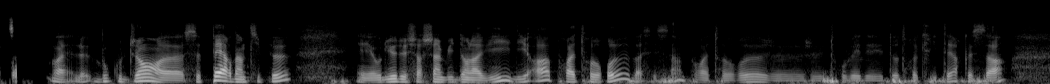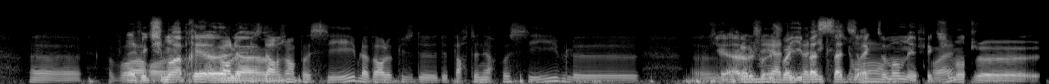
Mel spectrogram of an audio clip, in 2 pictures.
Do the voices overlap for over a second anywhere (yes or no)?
yes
